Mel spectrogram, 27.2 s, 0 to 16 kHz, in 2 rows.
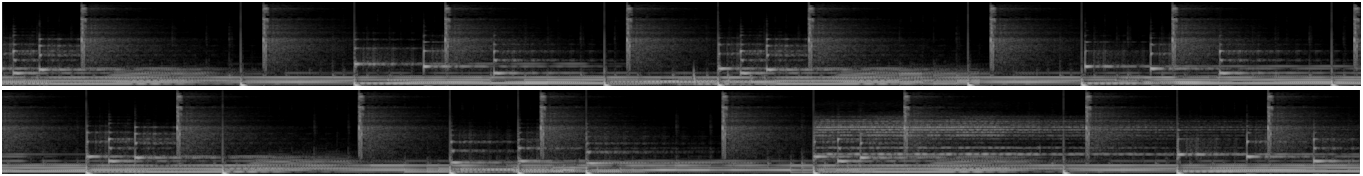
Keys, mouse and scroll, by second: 0.6 click, 1.6 KP_6, 3.7 click, 4.6 KP_1, 5.4 KP_Decimal, 5.6 KP_5, 7.5 click, 8.8 click, 10.4 middle click, 10.8-13.3 drag, 13.5 scroll up 2, 15.7 click, 16.1 Right, 16.8 scroll up 2, 17.4 Up, 18.0 Right, 18.7 Up, 19.3-19.7 scroll up 2, 20.5 scroll down 2, 23.5 click, 25.0 click.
